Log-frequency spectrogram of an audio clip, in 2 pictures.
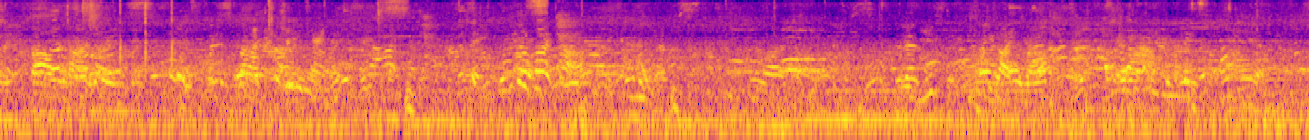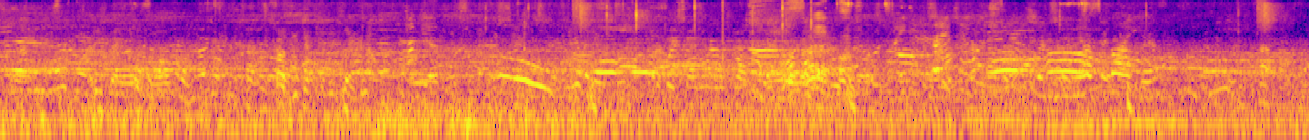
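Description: Men and women chat casually nearby outdoors.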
